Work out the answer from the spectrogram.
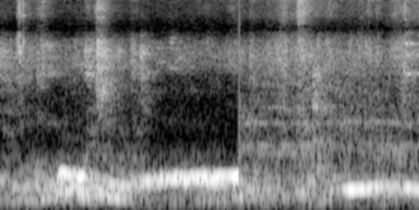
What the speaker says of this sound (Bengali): দেখার মতো বিশাল সাইজের এক পেয়ার কবুতর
